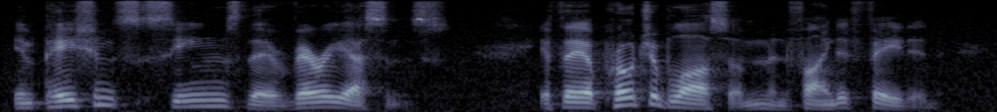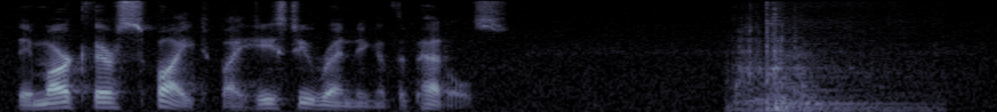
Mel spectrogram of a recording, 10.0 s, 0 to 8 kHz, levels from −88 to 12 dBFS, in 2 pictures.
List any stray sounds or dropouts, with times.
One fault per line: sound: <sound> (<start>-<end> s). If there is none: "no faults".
sound: thud (8.6-9.7 s)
